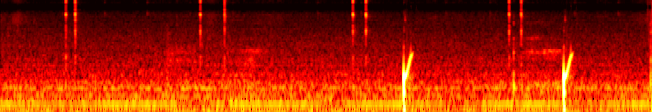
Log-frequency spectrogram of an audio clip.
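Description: Faint computer mouse clicks, each a quick double click, about every one and a half seconds, over a low steady hum. Two short pops that rise quickly in pitch stand out, about four and five and a half seconds in.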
